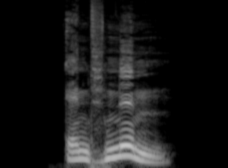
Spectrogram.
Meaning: singular imperative of entnehmen
- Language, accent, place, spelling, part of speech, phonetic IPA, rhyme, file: German, Germany, Berlin, entnimm, verb, [ˌɛntˈnɪm], -ɪm, De-entnimm.ogg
